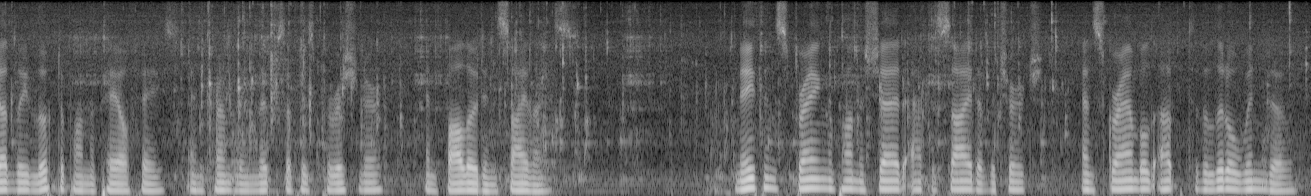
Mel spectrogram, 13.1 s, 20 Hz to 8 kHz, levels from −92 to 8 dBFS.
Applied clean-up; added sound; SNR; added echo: none; Boiling; 18 dB; none.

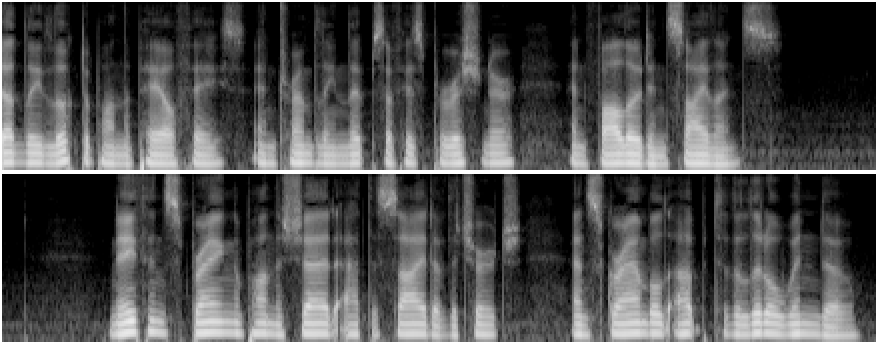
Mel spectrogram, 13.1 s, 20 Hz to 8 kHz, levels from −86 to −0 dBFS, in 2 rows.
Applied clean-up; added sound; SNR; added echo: none; none; none; none.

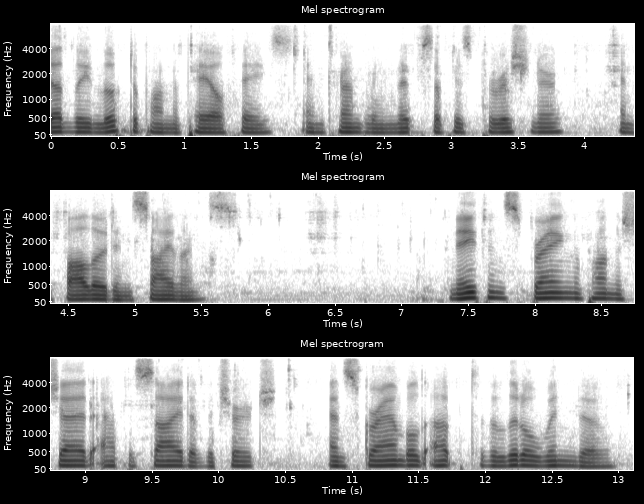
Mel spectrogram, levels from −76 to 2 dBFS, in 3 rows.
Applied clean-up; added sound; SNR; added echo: neural separator model SepFormer DNS4.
